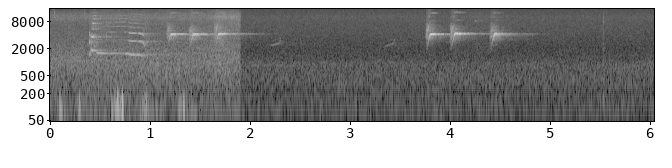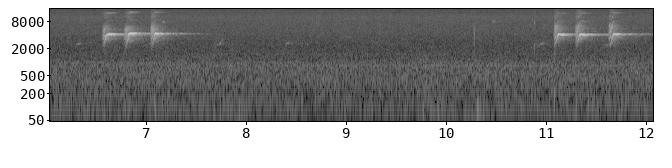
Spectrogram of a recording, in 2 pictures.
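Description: Bird calling in short bursts of three sharp, high chirps, three bursts a few seconds apart. In the first two seconds there is a louder background with a couple of falling whistles and a few low thuds.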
